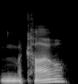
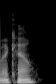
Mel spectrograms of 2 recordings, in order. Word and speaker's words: Macau: gear actually nose wheels while landing attempt at Macau mchao how do you pronounce that Macau probably Macau that's right Jeff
